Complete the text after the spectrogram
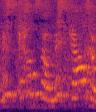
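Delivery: lightly voiced little boy, pitched high and insistent; a small boy tugging for the teacher's attention; high little boy calling. Little boy calls his teacher during the fire drill, high and pleading. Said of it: "this boy is going".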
